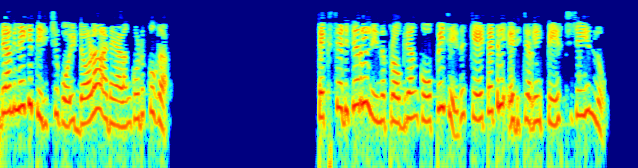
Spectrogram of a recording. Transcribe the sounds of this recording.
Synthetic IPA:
ɾaːmile̞ːkʲːɨt̪iɾit͡ɕːupo̞ːjiɖo̞ːɭɐrɐɽɐjaːɭɐmko̞ɽukːuɣɐ | ʈe̞kste̞ɽitːɐrilninːɨpro̞ːɡɾaːmko̞ːpːit͡ɕe̞jt̪ɨke̞ːʈːɐʈːilʔe̞ɽitːɐrilpe̞ːst͡ɕːɨt͡ɕe̞jːunːu

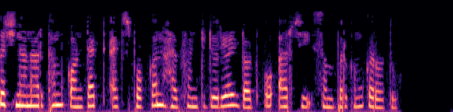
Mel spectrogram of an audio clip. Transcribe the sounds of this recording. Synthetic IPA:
ət͡ɕnanaɾt̪ʰəmkɔɳʈæk̚ʈɛʈspɔkənɦajfəɳʈuʈoɾijəlɖɔʈoʔaɾd͡ʑisəmpəɾkəmkəɾəʋt̪u

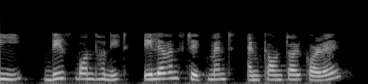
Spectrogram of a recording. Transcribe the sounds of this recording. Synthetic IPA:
i | disbɔnd̪ʱɔnitilɛbʱɛnsʈetmɛntɛnkawntaɹkɔɹɛ

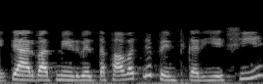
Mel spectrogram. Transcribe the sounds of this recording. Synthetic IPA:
t̪jaːɾbaːd̪meːɽʋeːlt̪ɐfaːʋət̪mẽpɾɪ̃ɳʈkɐɾijet͡ʃʰie

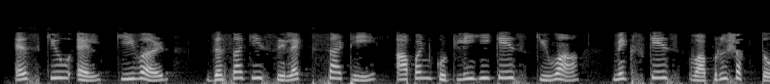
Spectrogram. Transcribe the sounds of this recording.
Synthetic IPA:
eskjuelkiʋəɾɽ | d͡zəsakiːsilek̚ʈsaʈʰiː | apəɳkuʈʰliɦiːkeskĩw̃ʋa | mikskesʋapɾuːɕəkt̪o

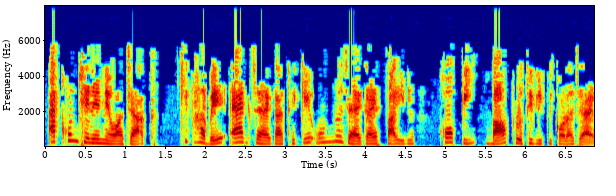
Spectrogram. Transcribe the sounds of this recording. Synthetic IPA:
ɛkʰond͡ʑeneneoad͡ʑa̰k | kːibʱabeʔɛkd͡ʑaeɡat̪ʰekeʔonːod͡ʑaeɡaefajl | kɔpibapɾot̪ilipikɔɾad͡ʑae

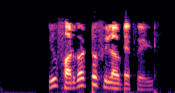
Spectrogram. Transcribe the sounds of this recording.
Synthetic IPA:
juːfɔɾɡɔːʈːufiːlaʊʈefiːlɖ

